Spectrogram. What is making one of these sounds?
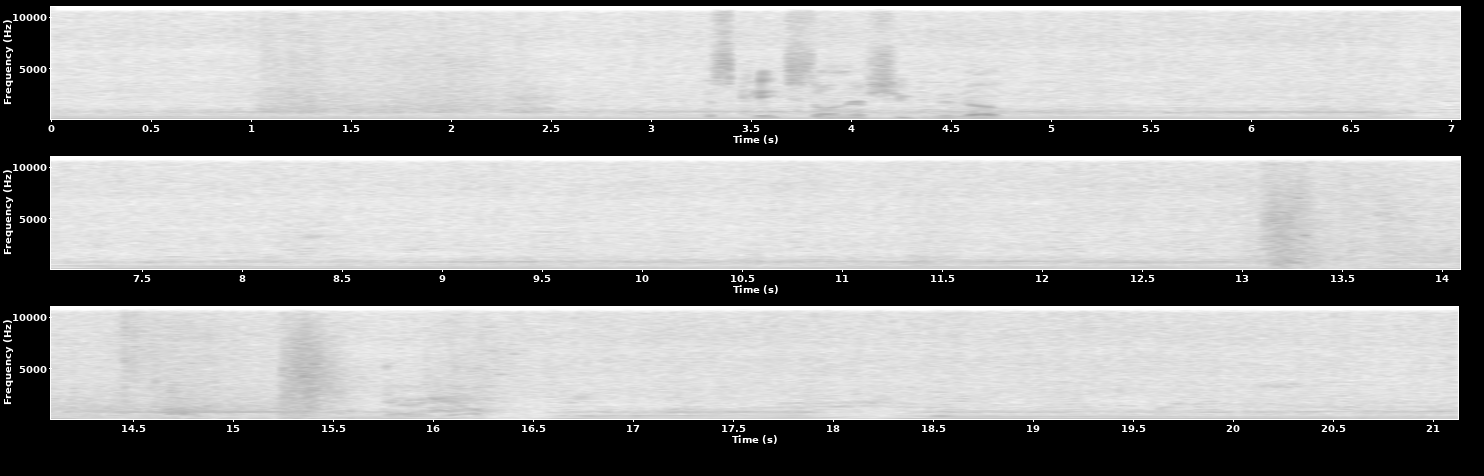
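A motorcycle engine hums steadily, shifting gears now and then.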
